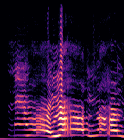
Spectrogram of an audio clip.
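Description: A long, wavering meow with a rising and falling pitch, loud and close, preceded by a brief steady low hum.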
